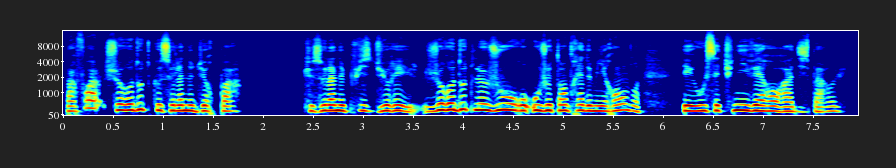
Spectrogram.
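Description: A young heroine from a storybook reading, earnest and wistful, her voice raised above the narration, as a woman plays her. Husky tone, dry close recording. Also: a little high, fairly even intonation, normal speed, dark tone, no echo, pitched above the performer's own voice, natural voice. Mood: uneasy.

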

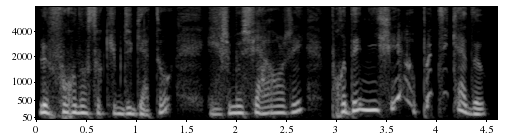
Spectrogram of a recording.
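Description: A woman reading a storybook voices a worried, motherly female teapot that fusses and gently scolds, with a husky voice. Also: lowish voice, animated, a little fast, no echo, studio quality. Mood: warm.

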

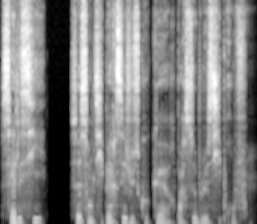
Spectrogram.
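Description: Breathy, low-voiced woman narrator. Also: fairly even intonation, moderate pace, dark tone, no room sound, clean studio sound. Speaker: audiobook narrator. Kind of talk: scripted narration.

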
